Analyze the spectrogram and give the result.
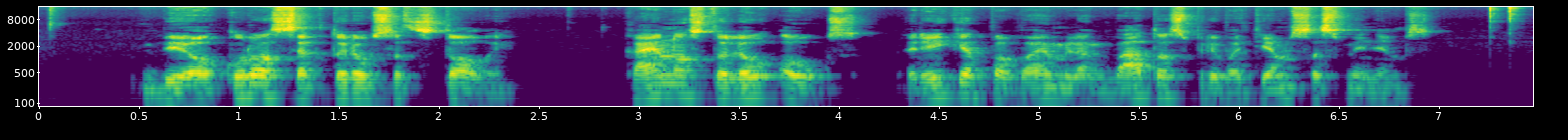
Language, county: Lithuanian, Utena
